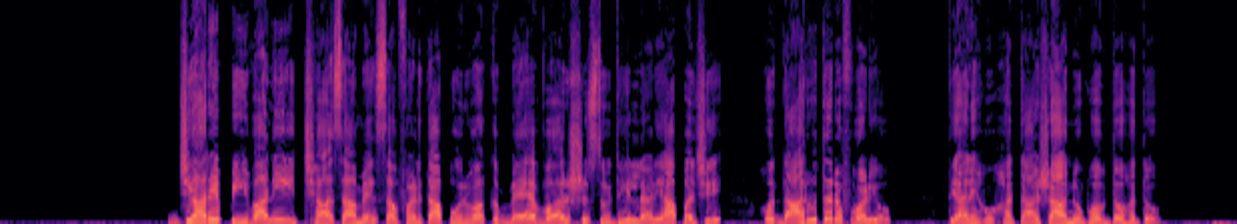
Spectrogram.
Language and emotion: Gujarati, sad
